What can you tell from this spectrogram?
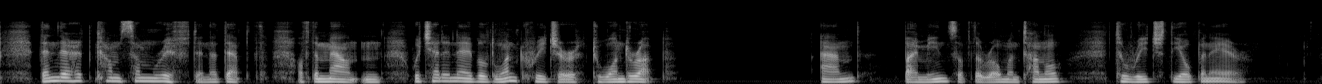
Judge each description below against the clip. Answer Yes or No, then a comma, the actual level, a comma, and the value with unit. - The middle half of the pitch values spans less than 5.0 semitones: Yes, average, 3.3 semitones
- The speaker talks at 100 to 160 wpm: Yes, average, 145 wpm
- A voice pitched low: Yes, low, 125 Hz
